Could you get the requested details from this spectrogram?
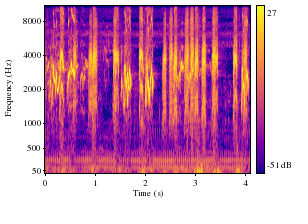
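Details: Sooty-headed bulbul singing energetically to lure wild bulbuls. Short warbling phrases and sharp chirps come in rapid, irregular bursts over a low background hum.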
